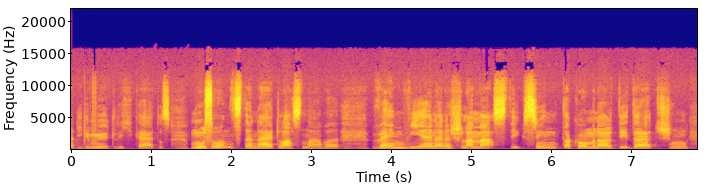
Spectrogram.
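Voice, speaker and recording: A man's voice: high voice, gravelly, a bit bright, exaggerated voice. An actor playing a complacent, rambling Austrian general who addresses his officers pompously with an Austrian accent in a satirical radio play.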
